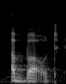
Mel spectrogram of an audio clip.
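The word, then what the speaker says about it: about: আমি উচ্চারণ করছি অ্যাবাউট এখানে স্ট্রেস আছে কার ওপর বির ওপর এখানে শ্বাসাঘাত কিন্তু বি এর ওপর তাই না বি দুবার উচ্চারণ হচ্ছে অ্যাবাউট দেখো ও ইউটি উচ্চারণ হয় আউট তাহলে বি দিলে বাউট আর এ বি অ্যাবাউট the election দেখো উচ্চারণ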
